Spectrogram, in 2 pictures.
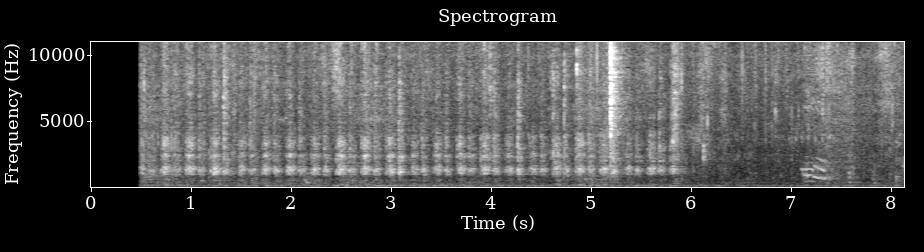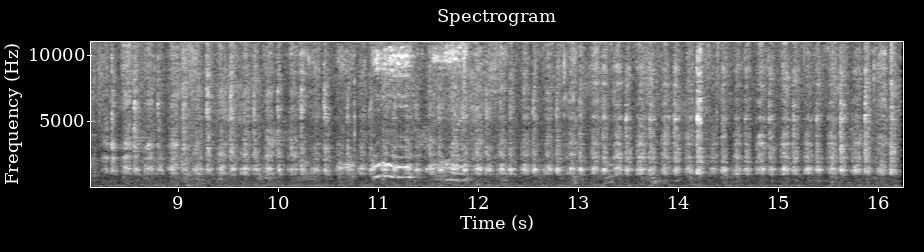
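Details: Two-week-old puppies from Crystal and Yale's litter panting in rapid, steady breaths, about two per second. The dense breathy rasps pause briefly near the middle and then resume over a constant low electrical hum.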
